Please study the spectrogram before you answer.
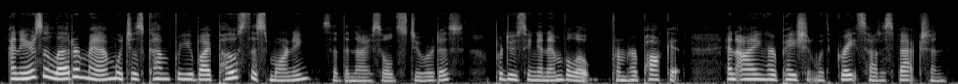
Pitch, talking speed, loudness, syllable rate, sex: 220 Hz, 200 wpm, -19 LUFS, 5.9 syllables/s, female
